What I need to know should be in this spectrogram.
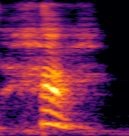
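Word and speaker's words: haa: It looks kind of funny here, but we pronounce it as ha.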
